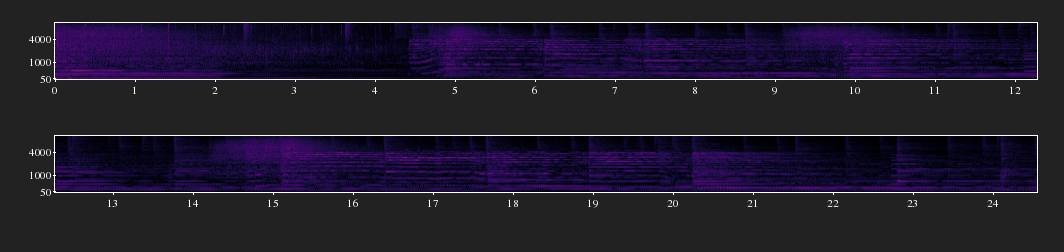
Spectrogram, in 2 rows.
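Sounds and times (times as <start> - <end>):
audience applause: 0.0 - 4.8
sustained instrumental chords: 0.0 - 24.5.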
